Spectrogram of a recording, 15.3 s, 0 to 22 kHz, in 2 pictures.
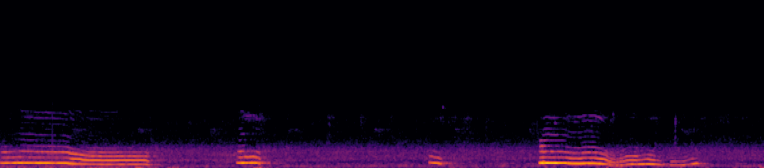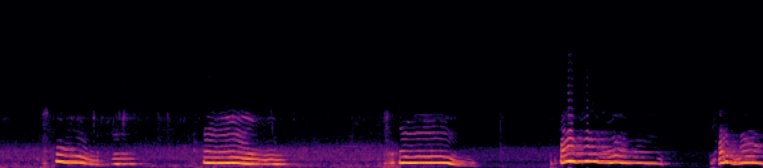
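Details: Ju, a 9-year-old rescued female pug who follows people around and demands attention, gives a series of wavering, yodel-like whines and howls, rising and falling in pitch, repeated in bursts with short pauses between them.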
